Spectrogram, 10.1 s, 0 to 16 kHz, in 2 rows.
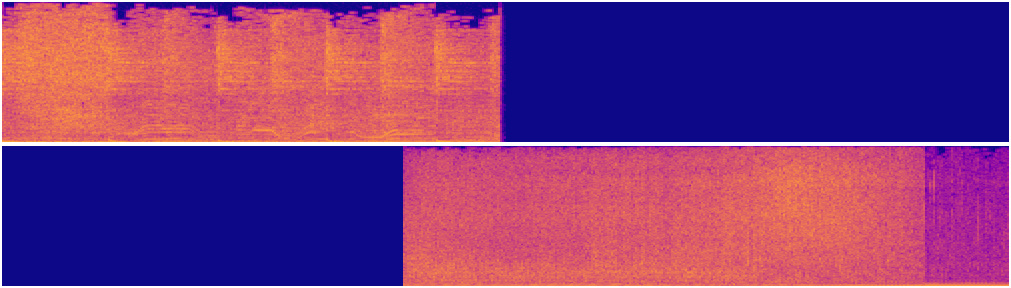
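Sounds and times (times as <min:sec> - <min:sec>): water splashing: 0:07.1 - 0:09.7
vehicle engine running: 0:07.1 - 0:10.0.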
